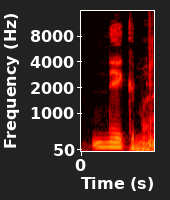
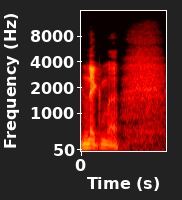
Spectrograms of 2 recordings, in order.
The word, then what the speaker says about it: Nygma: they were ni GMA so it's like you can't miss the e nygma part of it yeah and it was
